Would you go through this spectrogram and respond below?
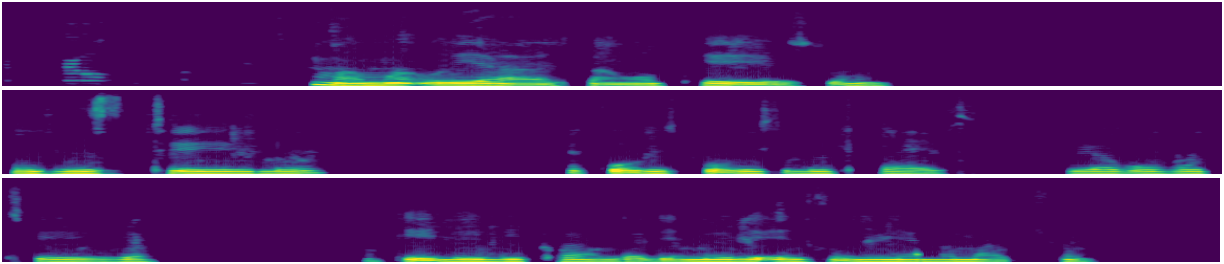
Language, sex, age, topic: North Ndebele, female, 50+, health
